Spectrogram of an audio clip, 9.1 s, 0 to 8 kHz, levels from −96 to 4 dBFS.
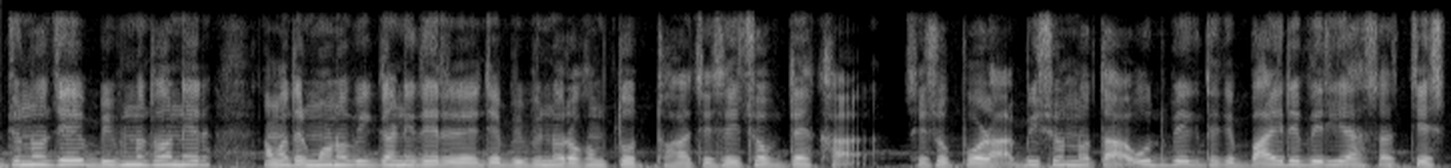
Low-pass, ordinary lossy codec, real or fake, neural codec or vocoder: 7.2 kHz; none; fake; vocoder, 22.05 kHz, 80 mel bands, WaveNeXt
